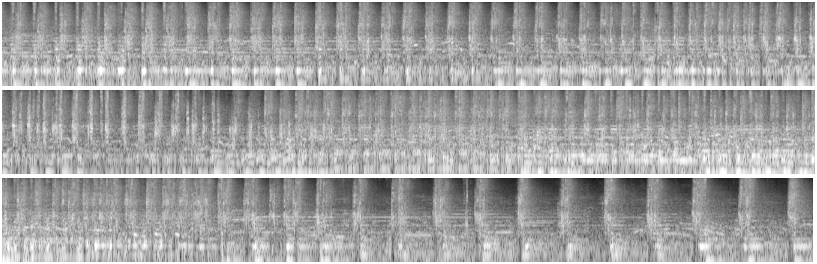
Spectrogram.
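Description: A small string band (double bass, guitar and violin) plays a son, with the dancers' wooden-soled sandals stamping a fast, continuous zapateado on stone paving. Near the end the stamps thin out into separate, more widely spaced beats.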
